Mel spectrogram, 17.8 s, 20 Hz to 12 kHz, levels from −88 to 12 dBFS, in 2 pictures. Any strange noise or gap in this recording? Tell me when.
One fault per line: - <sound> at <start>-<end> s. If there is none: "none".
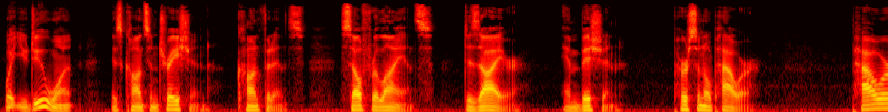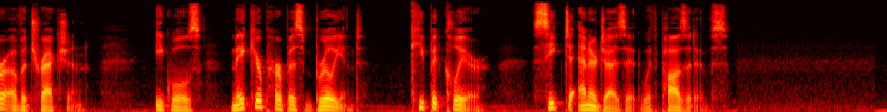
none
